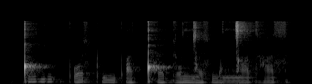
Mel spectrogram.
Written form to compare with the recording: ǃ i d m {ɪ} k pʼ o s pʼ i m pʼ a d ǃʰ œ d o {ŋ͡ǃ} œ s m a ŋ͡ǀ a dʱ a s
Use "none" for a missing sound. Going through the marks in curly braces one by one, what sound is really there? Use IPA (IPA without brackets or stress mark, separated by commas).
ɪ, ŋ͡ǀ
